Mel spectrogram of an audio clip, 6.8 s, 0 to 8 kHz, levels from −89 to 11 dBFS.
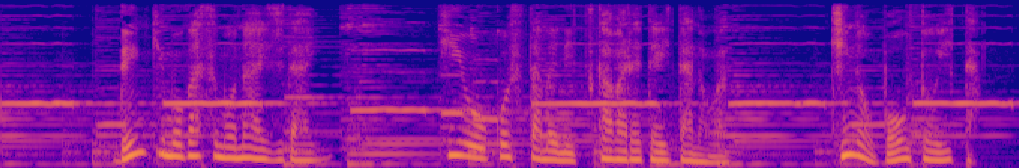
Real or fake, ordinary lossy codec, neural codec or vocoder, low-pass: real; none; none; 7.2 kHz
